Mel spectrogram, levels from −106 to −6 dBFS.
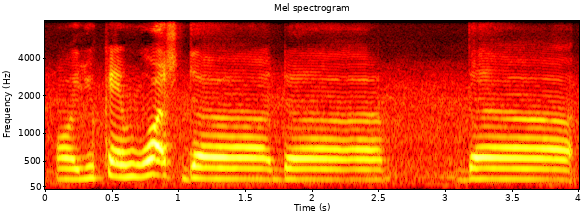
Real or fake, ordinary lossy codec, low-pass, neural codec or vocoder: fake; none; none; codec, 16 kHz, 6 kbps, DAC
